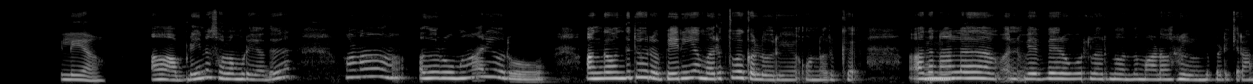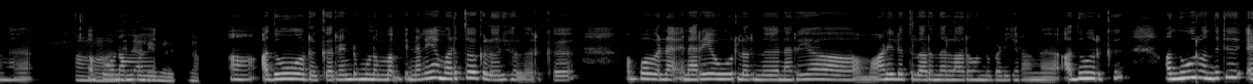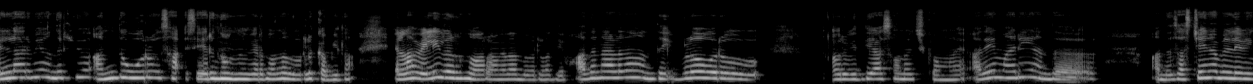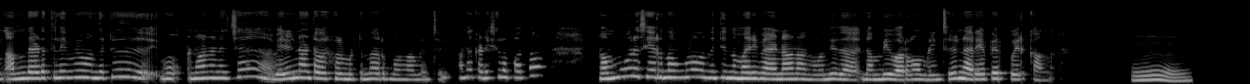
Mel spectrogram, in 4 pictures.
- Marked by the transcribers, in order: other background noise; laughing while speaking: "சா சேர்ந்தவங்கங்கிறது வந்து அந்த ஊரில … அந்த ஊரில அதிகம்"; in English: "சஸ்டெய்னபிள் லிவிங்"
- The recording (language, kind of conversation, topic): Tamil, podcast, சுற்றுலா இடம் அல்லாமல், மக்கள் வாழ்வை உணர்த்திய ஒரு ஊரைப் பற்றி நீங்கள் கூற முடியுமா?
